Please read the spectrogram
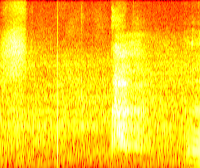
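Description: A man's breathy, unvoiced exhale about a second in, breathing hard from exertion during floor ab exercises, with a short hiss of breath at the start and a faint click.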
